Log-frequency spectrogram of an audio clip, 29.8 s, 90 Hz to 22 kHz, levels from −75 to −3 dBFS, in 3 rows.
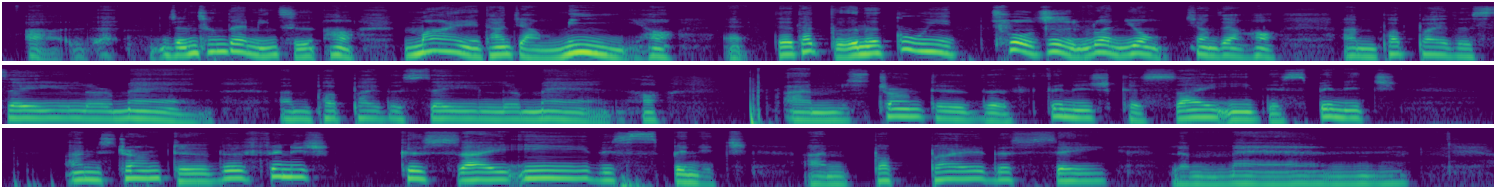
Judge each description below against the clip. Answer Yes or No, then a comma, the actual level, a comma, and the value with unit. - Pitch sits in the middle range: Yes, medium, 155 Hz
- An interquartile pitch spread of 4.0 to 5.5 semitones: Yes, average, 5.1 semitones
